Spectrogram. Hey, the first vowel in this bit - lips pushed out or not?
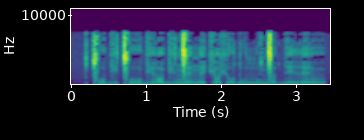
yes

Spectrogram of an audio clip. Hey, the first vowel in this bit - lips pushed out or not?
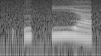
no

